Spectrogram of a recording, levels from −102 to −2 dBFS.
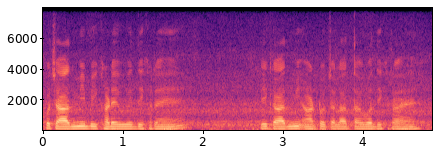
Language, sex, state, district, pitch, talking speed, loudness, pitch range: Hindi, male, Uttar Pradesh, Lucknow, 125 Hz, 195 wpm, -19 LUFS, 120-135 Hz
